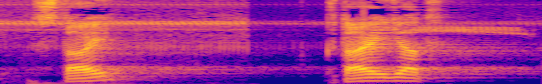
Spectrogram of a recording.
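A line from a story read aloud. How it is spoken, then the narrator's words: Badgers' menacing question. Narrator (Russian): два барсука со скальными зубами и грозно спросили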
